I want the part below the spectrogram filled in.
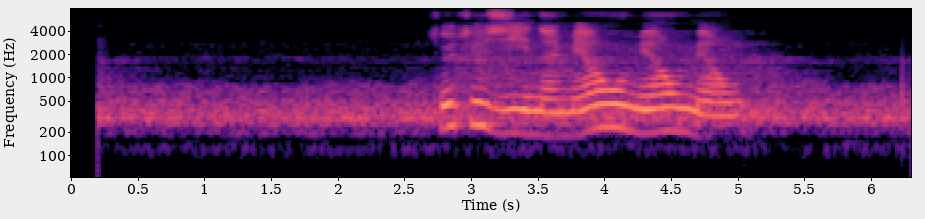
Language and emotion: Russian, neutral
